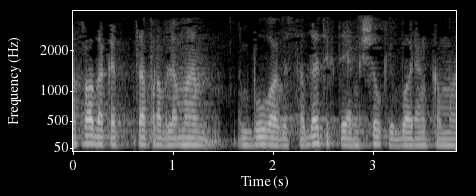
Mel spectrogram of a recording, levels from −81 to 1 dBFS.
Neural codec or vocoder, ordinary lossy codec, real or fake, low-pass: none; MP3, 16 kbps; real; 3.6 kHz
